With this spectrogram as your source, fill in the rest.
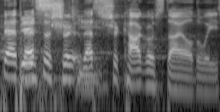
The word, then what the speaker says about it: Trubisky: was It's like- Trubisky. How It's many names have you I don't messed care up what today? his It's not name is. Trubinsky. Actually, it's I like that. That's Trubisky.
